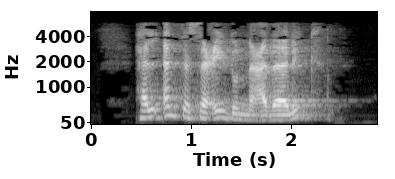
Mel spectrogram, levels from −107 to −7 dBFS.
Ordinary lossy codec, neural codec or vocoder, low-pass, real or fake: MP3, 24 kbps; none; 7.2 kHz; real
